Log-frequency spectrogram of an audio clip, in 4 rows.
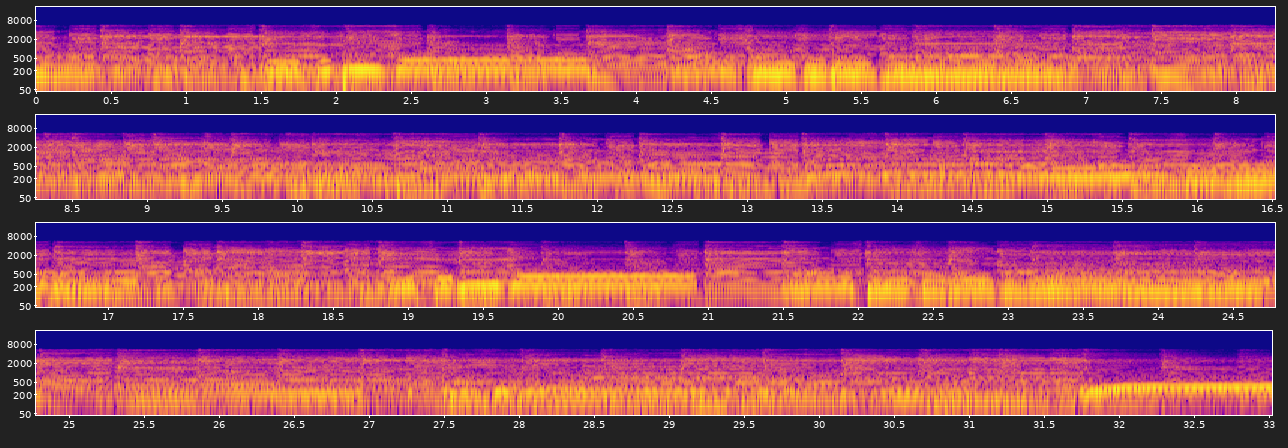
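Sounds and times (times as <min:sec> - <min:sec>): electric bass: 0:00.0 - 0:33.0
electric guitars: 0:00.0 - 0:33.0
tambourine keeping time: 0:00.0 - 0:33.0.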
